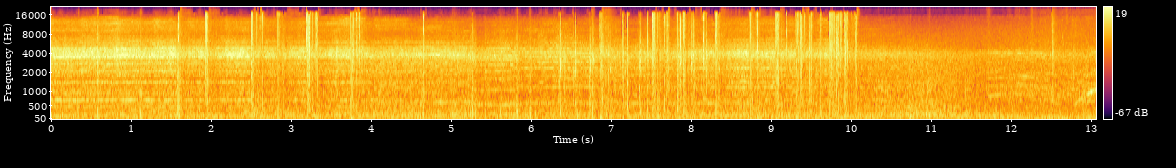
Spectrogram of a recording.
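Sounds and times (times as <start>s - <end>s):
loud music: 0.0s - 10.3s
fireworks crackling: 0.0s - 11.9s
low rumble: 0.0s - 13.0s.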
